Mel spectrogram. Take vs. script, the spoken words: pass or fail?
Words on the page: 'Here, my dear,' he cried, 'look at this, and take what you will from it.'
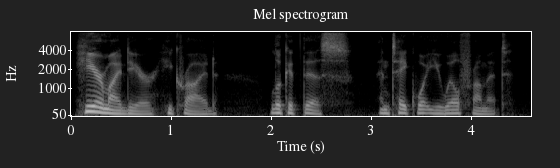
pass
